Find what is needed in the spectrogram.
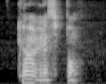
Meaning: third-person singular present indicative of correspondre
- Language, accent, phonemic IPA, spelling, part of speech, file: French, Canada, /kɔ.ʁɛs.pɔ̃/, correspond, verb, LL-Q150 (fra)-correspond.wav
